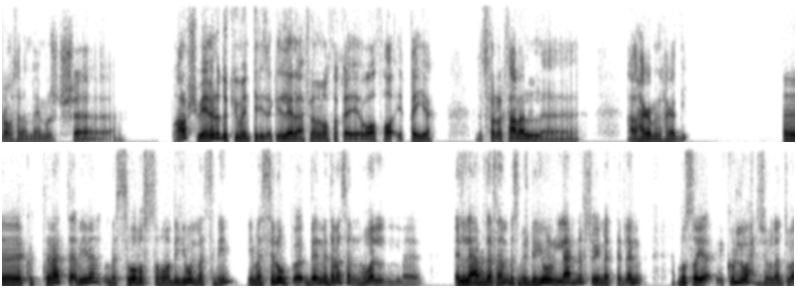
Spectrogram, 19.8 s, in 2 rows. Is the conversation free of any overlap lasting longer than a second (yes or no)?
yes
